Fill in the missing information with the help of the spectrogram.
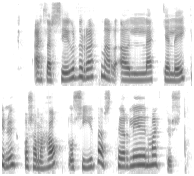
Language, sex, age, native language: Icelandic, female, 30-39, Icelandic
